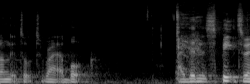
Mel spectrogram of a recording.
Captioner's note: laughter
